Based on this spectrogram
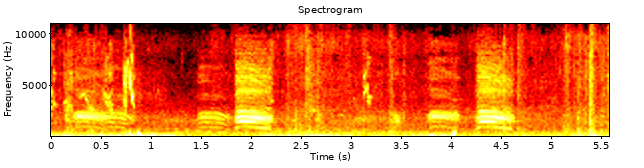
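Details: Many crows squabble with eagles over a meal. Rasping, nasal caws come in quick overlapping bursts from several birds, about six calls in under six seconds, over a low outdoor rumble.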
